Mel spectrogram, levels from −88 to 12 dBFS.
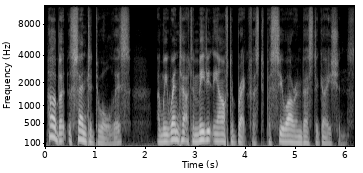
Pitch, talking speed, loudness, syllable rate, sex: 120 Hz, 155 wpm, -19 LUFS, 5.5 syllables/s, male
